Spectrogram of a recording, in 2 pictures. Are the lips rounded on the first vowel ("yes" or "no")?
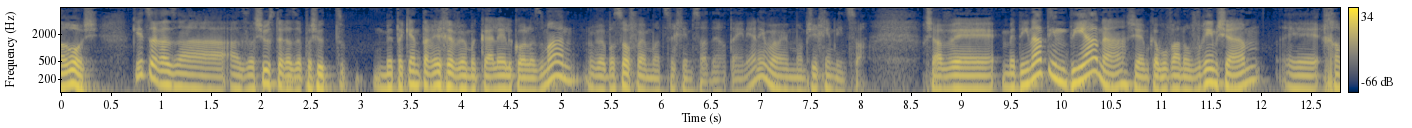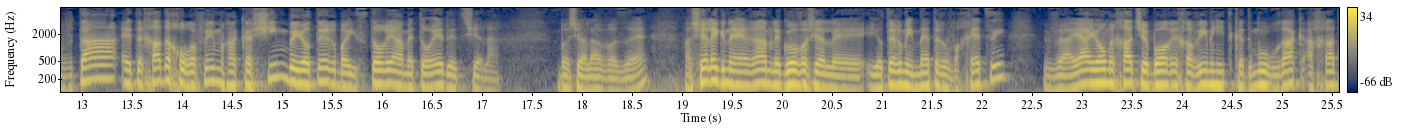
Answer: yes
